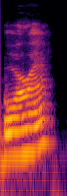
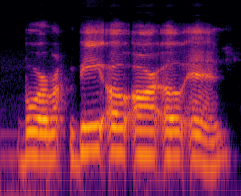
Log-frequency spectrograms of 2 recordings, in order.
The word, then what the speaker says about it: boron: how to pronounce that Borah um chromium copper iodine did you say Bora or Boron b-o-r-o-n Boron remember Boron remember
